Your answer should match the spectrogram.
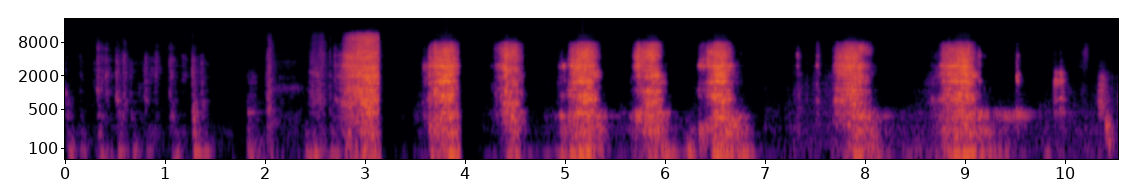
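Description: A series of about eight rough rustling, rasping strokes in a steady rhythm, roughly one every two-thirds of a second, starting about two and a half seconds in, after some fainter scratchy ticks.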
